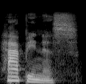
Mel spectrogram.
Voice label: "happiness", us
